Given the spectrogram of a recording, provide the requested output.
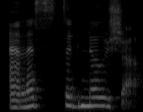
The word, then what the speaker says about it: anosognosia: I think it's pronounced anosognosia. So anosognosia gets its own slide.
